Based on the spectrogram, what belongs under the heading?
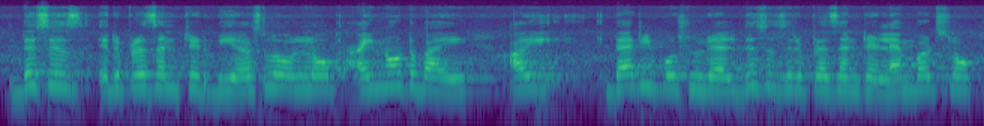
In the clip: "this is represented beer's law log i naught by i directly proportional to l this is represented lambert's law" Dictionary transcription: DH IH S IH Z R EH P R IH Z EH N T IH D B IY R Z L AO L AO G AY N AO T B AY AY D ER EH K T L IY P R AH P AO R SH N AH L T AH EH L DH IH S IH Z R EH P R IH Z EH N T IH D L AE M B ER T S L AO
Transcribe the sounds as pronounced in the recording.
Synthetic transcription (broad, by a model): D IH S IH Z R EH P R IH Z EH N T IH D B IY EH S L AO L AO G AY N AO T B AY AY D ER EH T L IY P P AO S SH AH N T EH L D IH S IH Z R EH P R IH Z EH N T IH D L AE M B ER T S L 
